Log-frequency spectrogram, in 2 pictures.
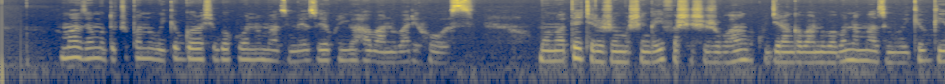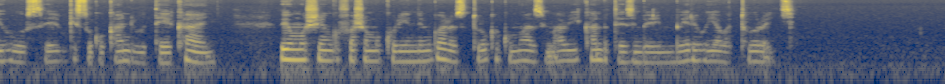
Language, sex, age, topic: Kinyarwanda, female, 18-24, education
